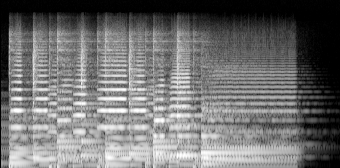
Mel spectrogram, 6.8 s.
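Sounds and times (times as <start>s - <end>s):
baritone saxophone: 0.2s - 6.4s.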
